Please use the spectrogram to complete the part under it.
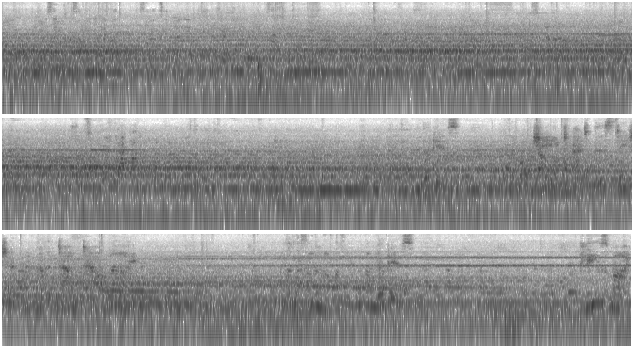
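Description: A train rumbles and hums steadily as it runs along the track.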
